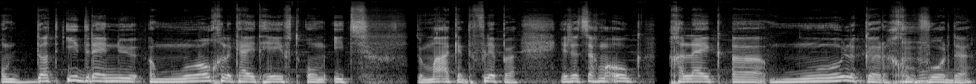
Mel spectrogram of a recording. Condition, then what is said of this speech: Stuttering. Ik, uh, ik stotter al sinds mijn vijfde.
